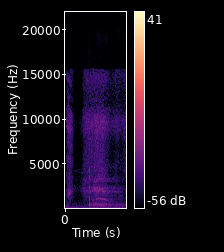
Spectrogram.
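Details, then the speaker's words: Person with cancer, a lung condition and inhaler use, living with a cat, suddenly wheezing: a quiet breath with a thin, high whistling tone partway through. "I don't know if you can hear me, but all of a sudden I'm like wheezing. It could be because I live with this cat again."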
